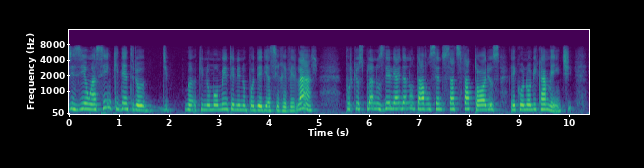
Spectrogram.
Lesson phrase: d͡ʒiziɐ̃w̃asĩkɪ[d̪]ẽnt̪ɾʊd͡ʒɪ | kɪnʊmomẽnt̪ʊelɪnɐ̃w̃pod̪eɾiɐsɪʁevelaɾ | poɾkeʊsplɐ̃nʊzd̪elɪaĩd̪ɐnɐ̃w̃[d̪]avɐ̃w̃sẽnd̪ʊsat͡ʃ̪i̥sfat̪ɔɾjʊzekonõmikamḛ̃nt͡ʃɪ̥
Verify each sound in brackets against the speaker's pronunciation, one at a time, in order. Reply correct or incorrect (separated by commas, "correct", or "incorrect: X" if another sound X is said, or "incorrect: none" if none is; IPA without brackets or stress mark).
correct, incorrect: t̪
